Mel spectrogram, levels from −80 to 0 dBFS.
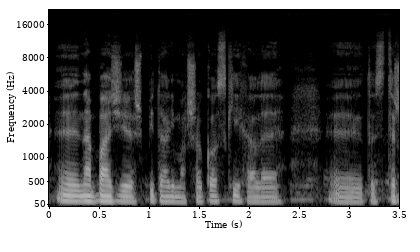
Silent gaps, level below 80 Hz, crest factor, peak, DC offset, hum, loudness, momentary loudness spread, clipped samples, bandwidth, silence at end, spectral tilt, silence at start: none; -62 dBFS; 20 dB; -10 dBFS; under 0.1%; none; -31 LUFS; 12 LU; under 0.1%; 15 kHz; 0 s; -5.5 dB/octave; 0.05 s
